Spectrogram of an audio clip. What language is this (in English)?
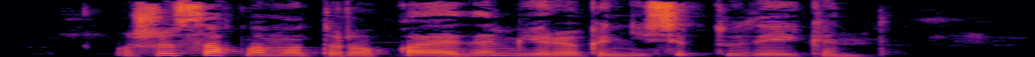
Bashkir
